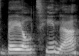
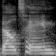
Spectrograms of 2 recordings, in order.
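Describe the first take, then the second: First: The name starts 'bee-ol' with three syllables. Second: The name has two syllables, starting like 'bell'. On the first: "It's Beoltina" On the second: "I would pronounce it Beltane, but that's not correct"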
